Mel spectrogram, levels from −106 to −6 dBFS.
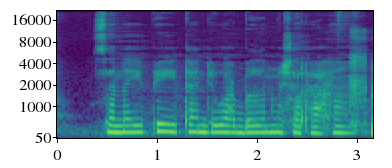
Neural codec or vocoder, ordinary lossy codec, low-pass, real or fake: none; none; none; real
